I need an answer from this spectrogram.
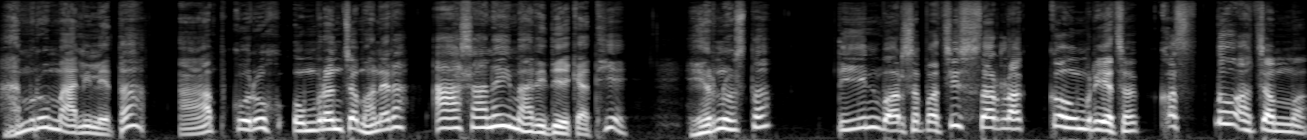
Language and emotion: Nepali, surprised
